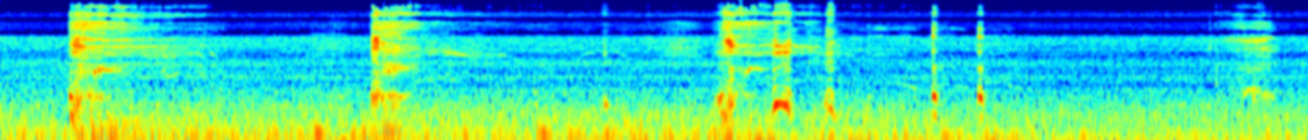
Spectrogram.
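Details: Adult who gets winded even walking to the car, mostly lying around: several short, harsh coughs and throat clearing over a steady low engine rumble; cough.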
